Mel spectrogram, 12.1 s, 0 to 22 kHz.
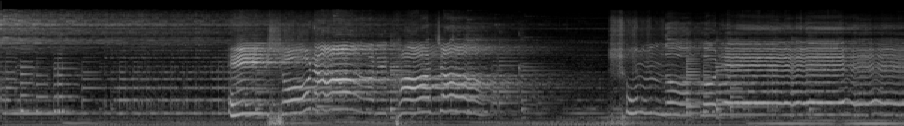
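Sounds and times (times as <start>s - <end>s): woman singing folk song: 3.0s - 7.1s, 8.1s - 12.0s.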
